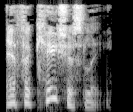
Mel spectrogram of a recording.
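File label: "efficaciously", British English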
